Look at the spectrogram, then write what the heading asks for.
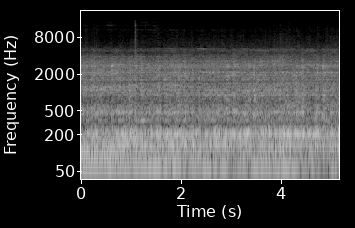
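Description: Steady running noise of a freight train rolling past with its container wagons, an even rumble without breaks.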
